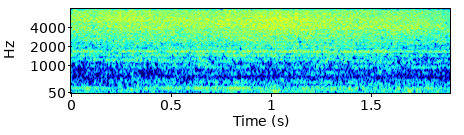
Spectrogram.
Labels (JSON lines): {"label": "anthrophony, boat engine", "recorder": "SoundTrap 500"}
